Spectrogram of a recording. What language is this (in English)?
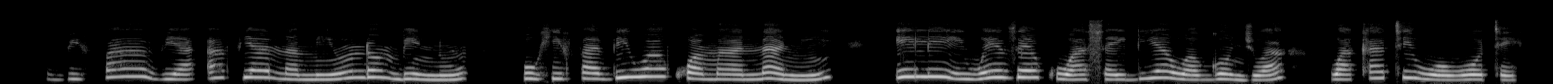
Swahili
